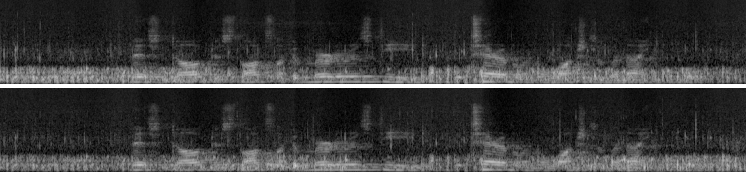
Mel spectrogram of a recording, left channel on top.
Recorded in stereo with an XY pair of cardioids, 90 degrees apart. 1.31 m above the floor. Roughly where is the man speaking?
Ahead.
